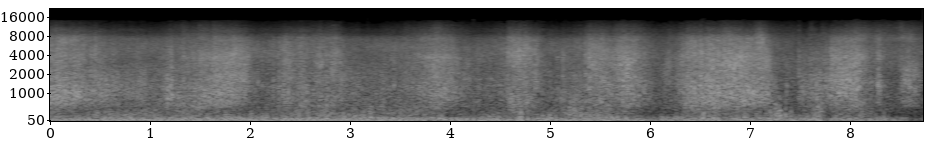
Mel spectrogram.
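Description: Wind buffeting the microphone of a skier's camera during a descent, a steady low rumble, with the scrape of skis on firm packed snow swelling again and again as the skier turns.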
